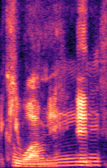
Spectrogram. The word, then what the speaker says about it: Kiwami: Yeah, Kiwami.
